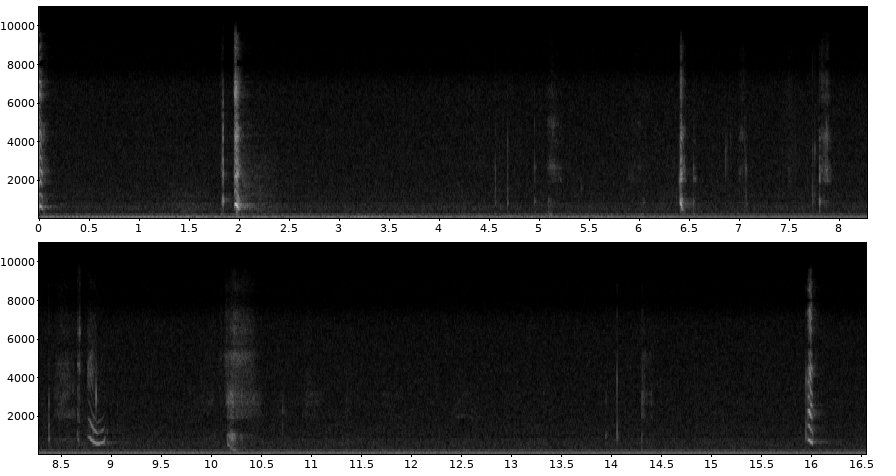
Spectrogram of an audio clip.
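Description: Brief, abrupt catching sounds, about four clear ones, irregularly spaced over quiet room hum: hiccups.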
